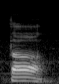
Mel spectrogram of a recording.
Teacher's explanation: زبان کو دانتوں سے تھوڑا سا باہر نکال کر تا کو پڑھنا ہے اور باریک کر کے پڑھنا ہے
